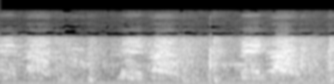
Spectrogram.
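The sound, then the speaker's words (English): The Cherry Valley student section chants "defense" at a basketball game against Oxford, in rhythmic, repeated bursts about once per second, the massed voices loud and echoing. “Chance of defense from the Cherry Valley cheering section behind us.”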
